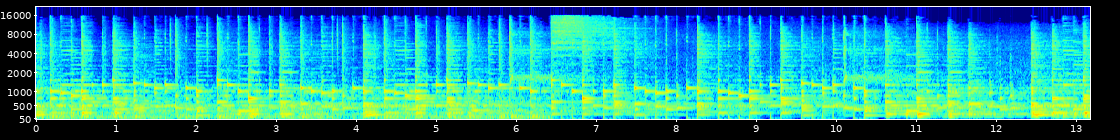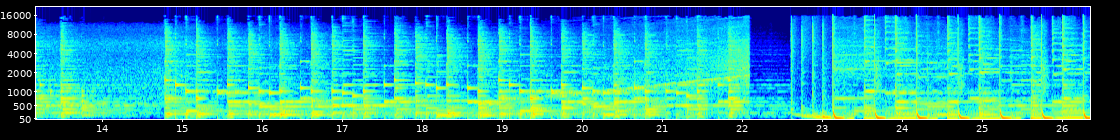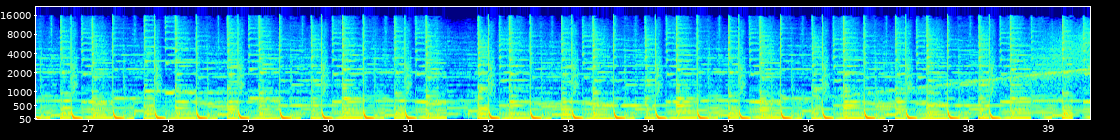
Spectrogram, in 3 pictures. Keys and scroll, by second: 10.5 Down, 37.2 ctrl+z.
